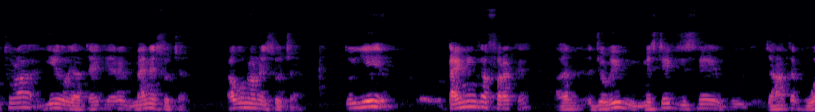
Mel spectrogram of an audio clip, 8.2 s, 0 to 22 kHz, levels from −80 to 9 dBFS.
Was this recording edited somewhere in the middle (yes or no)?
no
